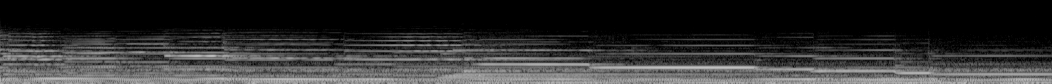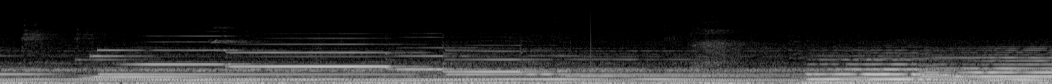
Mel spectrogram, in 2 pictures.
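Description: Around 16.23 to 16.63 s there's a short burst of CD scratch ticks: three tiny clicks, each only a fraction of a millisecond, spaced about a fifth of a second apart. A blemish on the disc is beating the error correction once per revolution, so the player patches over the damaged samples.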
